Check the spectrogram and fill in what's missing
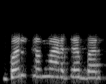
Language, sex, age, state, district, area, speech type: Kannada, female, 18-30, Karnataka, Bidar, urban, conversation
